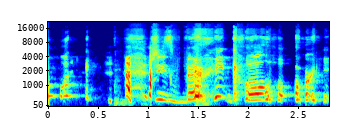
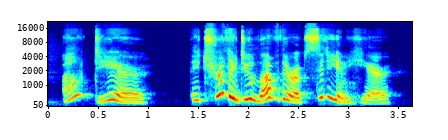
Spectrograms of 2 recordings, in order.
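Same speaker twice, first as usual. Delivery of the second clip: muttering under breath, slower; 2 semitones lower than usual. A player's character, ahead of her group, mutters to herself. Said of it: "She just mutters to herself".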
